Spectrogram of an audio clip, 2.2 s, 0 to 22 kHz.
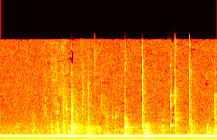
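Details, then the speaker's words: PYE Columbia Stereo 360 amplifier on power-up during troubleshooting: steady mid-pitched tone from the speaker with scattered faint ticks and changing tone quality; an intermittent noise, cause not yet found. "Ooh, did you hear that? That was kind of interesting. You hear the pitch, or not the pitch, the tone quality changing."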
